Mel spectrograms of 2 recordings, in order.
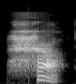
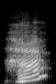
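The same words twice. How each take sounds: First: "হা" with a thick, constricted h from the throat; thicker sound. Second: Said in the usual way. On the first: Shown as a demonstration. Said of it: "একটু গাঢ় হচ্ছে". ("হা" একটু গাঢ় করে, গলার ভিতর থেকে) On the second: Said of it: "normal sound হচ্ছে".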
